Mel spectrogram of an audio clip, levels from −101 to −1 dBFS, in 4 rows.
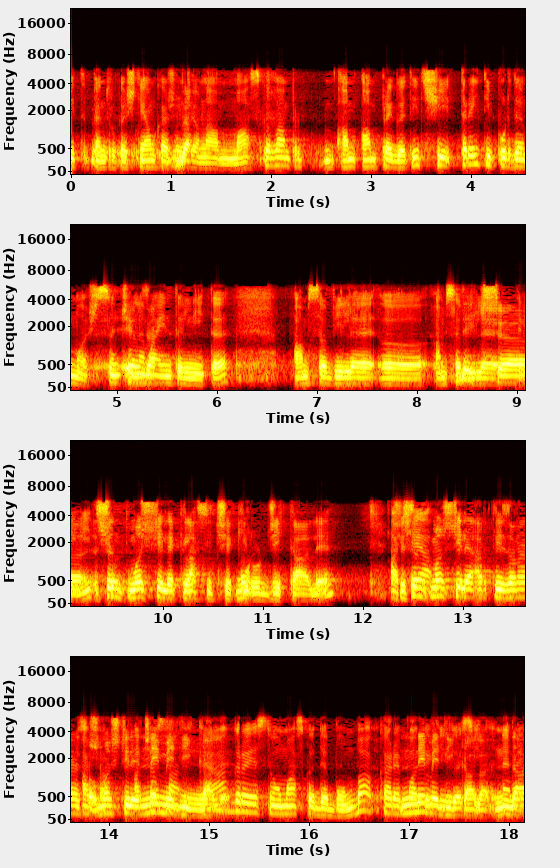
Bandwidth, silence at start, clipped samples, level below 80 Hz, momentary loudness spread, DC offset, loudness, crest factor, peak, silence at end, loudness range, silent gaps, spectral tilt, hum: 6 kHz; 0 s; under 0.1%; -64 dBFS; 6 LU; under 0.1%; -19 LUFS; 14 dB; -6 dBFS; 0 s; 3 LU; none; -7 dB/octave; none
